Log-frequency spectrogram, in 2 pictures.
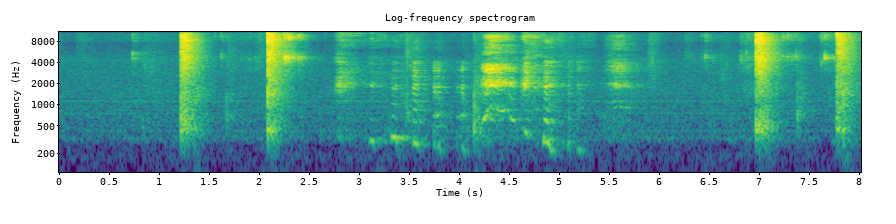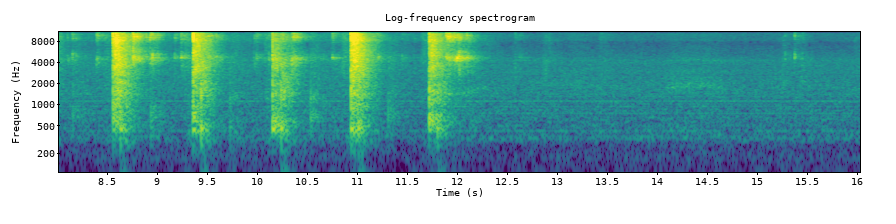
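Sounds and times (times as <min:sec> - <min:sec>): jump rope thuds on floor: 0:01.2 - 0:02.5, 0:06.8 - 0:12.3.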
